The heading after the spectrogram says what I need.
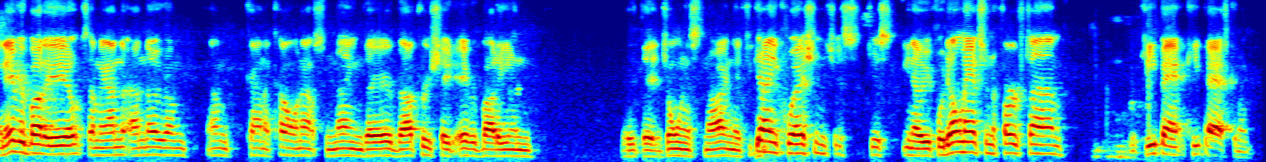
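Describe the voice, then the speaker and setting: Male host, 40s, Southern US accent. Loose, repetitive, chatty delivery at an average pitch. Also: steady tone, fast talker, low-quality recording. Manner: rambling, repeats himself. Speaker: host of a fishing live stream. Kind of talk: casual live-stream chat.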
